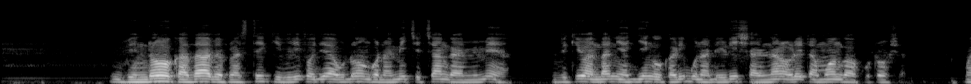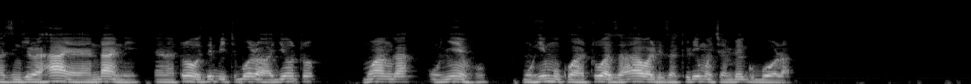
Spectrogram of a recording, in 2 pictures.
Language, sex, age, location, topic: Swahili, male, 18-24, Dar es Salaam, agriculture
